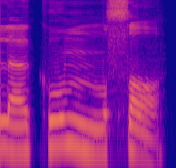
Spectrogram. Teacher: mim mati jumpa dengan sa di sini, berlakunya izhar syafawi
